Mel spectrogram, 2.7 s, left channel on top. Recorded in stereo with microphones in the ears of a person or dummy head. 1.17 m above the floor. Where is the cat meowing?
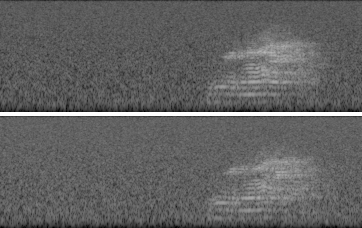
20° left (ahead or behind), 9 m.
